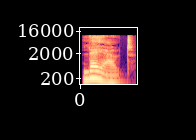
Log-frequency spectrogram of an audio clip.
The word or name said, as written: layout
